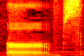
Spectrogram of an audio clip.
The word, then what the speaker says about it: herbs: Actually, you can say herbs. It's a very British thing to do, though. Americans and Canadians say herbs. It has an H in the front. That's why it's confusing. Okay, so we can accept basically if somebody says herbs, but I guess in American English it's more commonly pronounced as a silent H.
